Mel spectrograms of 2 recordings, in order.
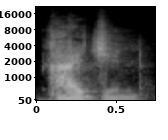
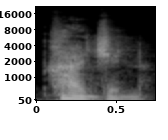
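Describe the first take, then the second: The two takes are said the same way.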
